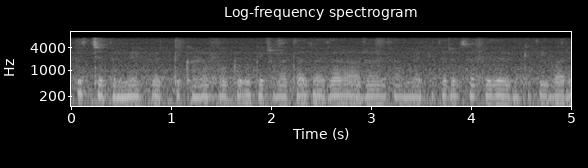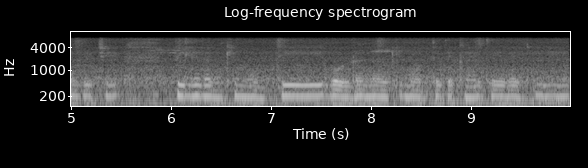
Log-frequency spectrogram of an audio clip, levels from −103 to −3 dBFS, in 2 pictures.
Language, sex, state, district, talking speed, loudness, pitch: Hindi, female, Maharashtra, Dhule, 185 wpm, -39 LUFS, 150 Hz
